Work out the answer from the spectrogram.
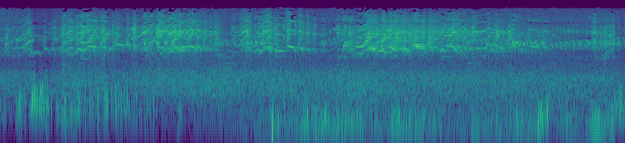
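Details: Black-bellied whistling ducks at Circle B Bar Reserve, Lakeland, Florida, where parents guard five young from dozens of intruding ducks. A dense, continuous chorus of high, wheezy whistles rises and falls throughout, over low splashing and water noise.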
